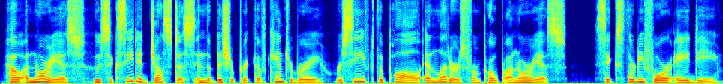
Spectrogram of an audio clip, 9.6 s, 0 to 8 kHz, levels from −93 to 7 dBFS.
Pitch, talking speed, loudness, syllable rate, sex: 190 Hz, 145 wpm, -15 LUFS, 4.0 syllables/s, female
